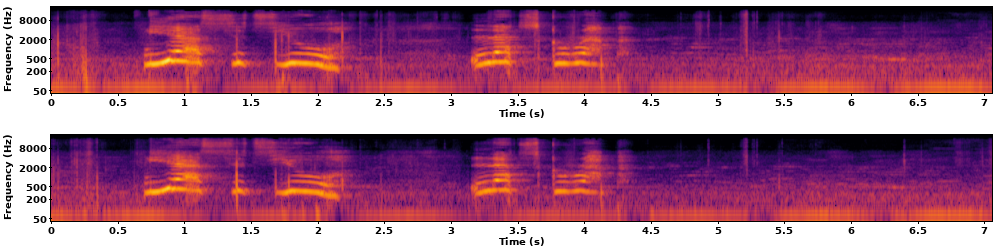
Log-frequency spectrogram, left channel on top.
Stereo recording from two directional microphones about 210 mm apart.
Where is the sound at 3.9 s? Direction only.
25° right (ahead or behind).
